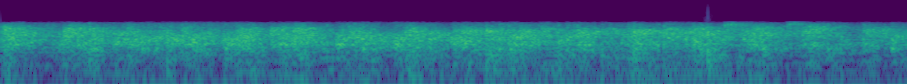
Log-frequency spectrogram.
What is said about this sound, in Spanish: Bueno, pues hay que darles un aplauso para ellos.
